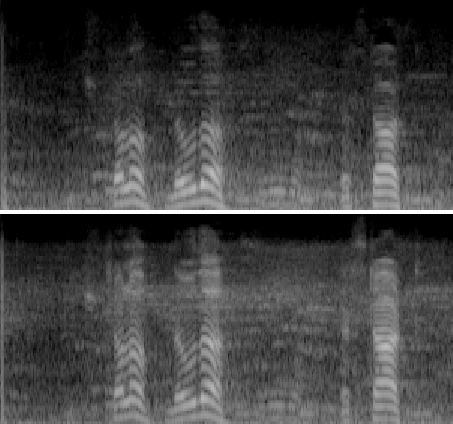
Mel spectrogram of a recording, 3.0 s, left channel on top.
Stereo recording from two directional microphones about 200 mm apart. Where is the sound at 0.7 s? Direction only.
20° right (ahead or behind).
